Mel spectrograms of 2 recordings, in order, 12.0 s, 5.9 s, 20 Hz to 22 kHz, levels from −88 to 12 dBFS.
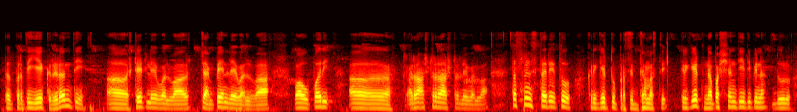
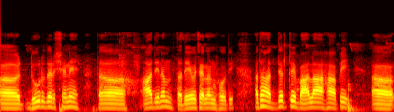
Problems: none marked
